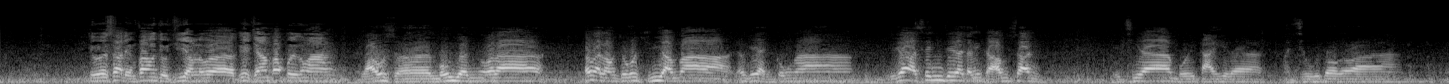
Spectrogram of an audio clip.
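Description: A second man answers nearby.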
